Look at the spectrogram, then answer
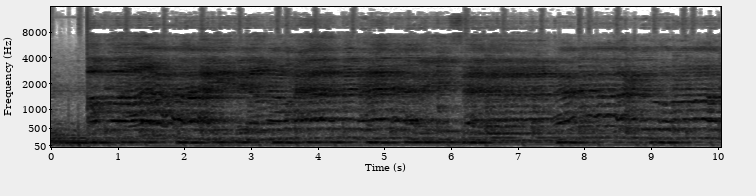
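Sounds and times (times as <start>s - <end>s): men chanting together: 0.6s - 10.0s.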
